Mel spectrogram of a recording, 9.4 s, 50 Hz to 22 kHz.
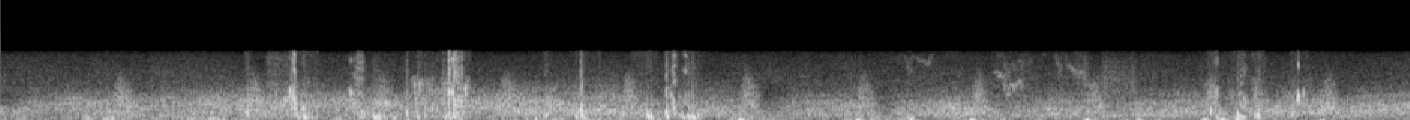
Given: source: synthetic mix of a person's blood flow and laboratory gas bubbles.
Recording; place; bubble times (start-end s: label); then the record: Doppler ultrasound of blood flow; subclavian vein
1.62-1.71 s: bubbles
1.77-2.12 s: bubbles
2.31-2.66 s: bubbles
2.69-3.15 s: bubbles
3.61-3.69 s: bubbles
3.80-4.00 s: bubbles
4.20-4.39 s: bubbles
4.42-4.70 s: bubbles
8.04-8.44 s: bubbles
8.60-8.73 s: bubbles
From the record:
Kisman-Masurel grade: 223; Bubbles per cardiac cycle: several, 3 to 8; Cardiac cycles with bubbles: 10 to 50%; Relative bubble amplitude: loud (0.450 to 0.775); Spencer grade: 2 (many but less than half of the cardiac periods contain bubble signals, singularly or in groups); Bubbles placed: anywhere in the cardiac cycle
